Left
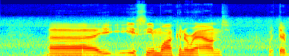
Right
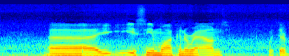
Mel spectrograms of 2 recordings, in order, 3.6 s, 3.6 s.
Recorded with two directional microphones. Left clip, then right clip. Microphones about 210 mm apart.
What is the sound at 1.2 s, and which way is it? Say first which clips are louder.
Speech: left 11 dB; 10° right (ahead or behind).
